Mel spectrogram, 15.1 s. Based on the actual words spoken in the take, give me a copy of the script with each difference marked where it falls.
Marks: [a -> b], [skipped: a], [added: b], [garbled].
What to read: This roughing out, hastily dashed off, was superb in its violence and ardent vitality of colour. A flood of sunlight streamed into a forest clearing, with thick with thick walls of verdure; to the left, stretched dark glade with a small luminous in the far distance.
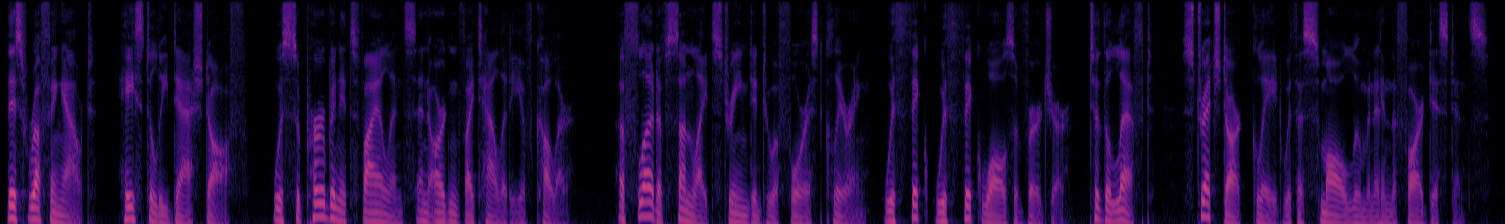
This roughing out, hastily dashed off, was superb in its violence and ardent vitality of colour. A flood of sunlight streamed into a forest clearing, with thick with thick walls of verdure; to the left, stretched dark glade with a small luminous in the far distance.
